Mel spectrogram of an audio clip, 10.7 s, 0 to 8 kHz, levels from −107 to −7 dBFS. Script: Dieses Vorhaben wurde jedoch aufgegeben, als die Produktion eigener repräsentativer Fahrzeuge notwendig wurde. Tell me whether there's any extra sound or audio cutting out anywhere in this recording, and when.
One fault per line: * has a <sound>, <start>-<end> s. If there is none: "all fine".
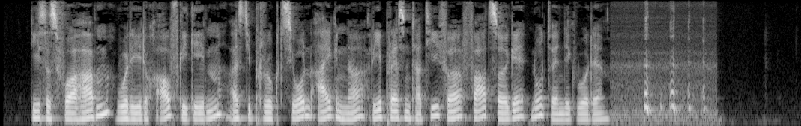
* has a laugh, 8.6-9.5 s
